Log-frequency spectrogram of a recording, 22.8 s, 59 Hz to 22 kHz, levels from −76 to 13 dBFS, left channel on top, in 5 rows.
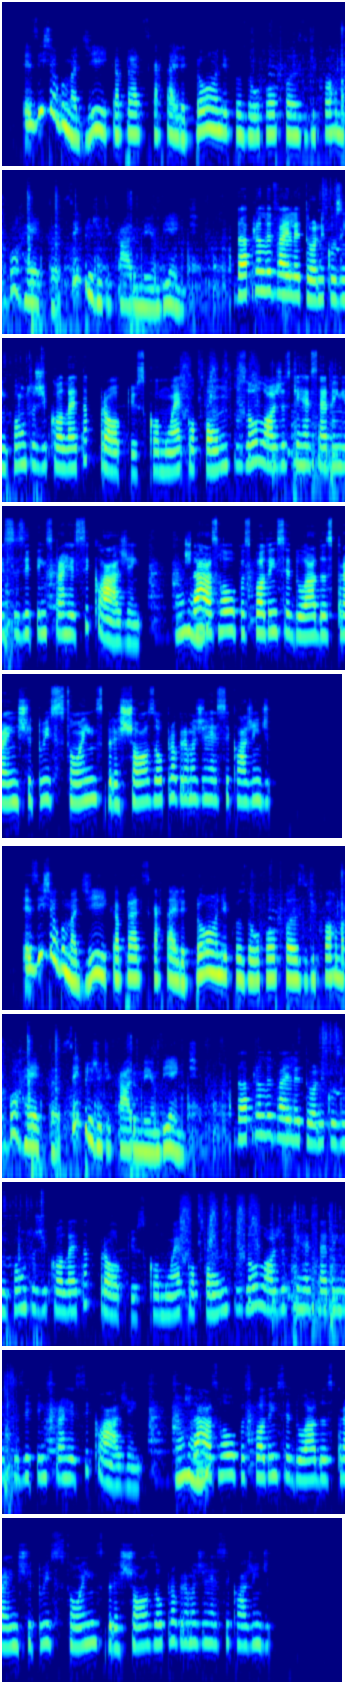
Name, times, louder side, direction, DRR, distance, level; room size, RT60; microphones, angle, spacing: voice 1, 0.3-7.2 16.0-16.5, right 4 dB, 70° right, 0.5 m, -33 dB
sound 1, 3.3-13.9 14.3-14.6 15.0-15.1 15.7-16.5 17.0-17.4, right 1 dB, 10° right, 0.5 m, -48 dB
voice 2, 7.7-15.6 16.2-21.9, left 5 dB, 50° left, 0.5 m, -32 dB
7.6 x 6.8 x 4.1 m
head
